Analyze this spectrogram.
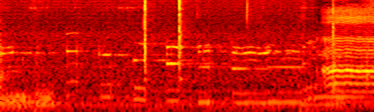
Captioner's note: switches click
